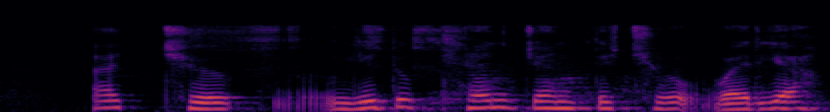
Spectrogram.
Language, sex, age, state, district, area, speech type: Kashmiri, male, 18-30, Jammu and Kashmir, Baramulla, rural, spontaneous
